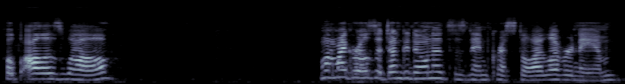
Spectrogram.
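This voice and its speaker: A woman's voice: fairly high pitch, measured pace, a bit bright. A woman chatting casually on a livestream as a tarot reader, rambling in a laid-back, slangy way while she smokes. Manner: smoking while talking. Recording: dull, muffled lo-fi livestream audio.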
